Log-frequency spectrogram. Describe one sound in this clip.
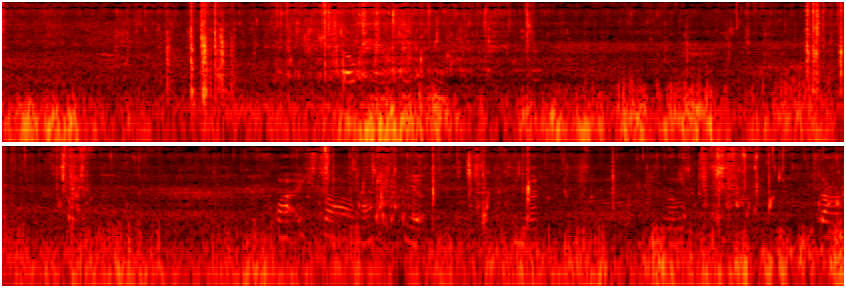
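Hands dig and scoop wet mud with squelching and sloshing.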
